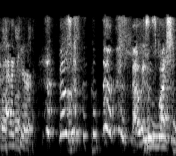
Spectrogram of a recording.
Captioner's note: laughing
